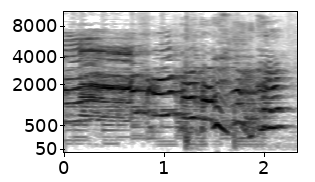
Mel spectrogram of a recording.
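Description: Young women laughing in high voices over background music.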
